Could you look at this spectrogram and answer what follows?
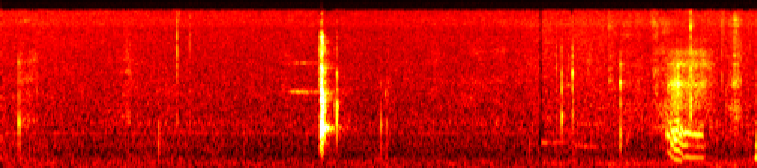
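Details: Infant boy with hiccups: a single sharp, clicking hiccup in a quiet room, then a soft baby vocal sound; hiccups.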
